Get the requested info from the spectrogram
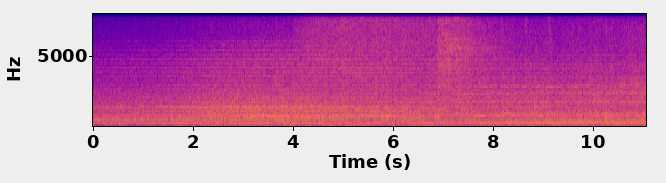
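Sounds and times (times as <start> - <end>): electric locomotive passing: 0.0 - 11.0
sharp hiss: 4.1 - 7.8.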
